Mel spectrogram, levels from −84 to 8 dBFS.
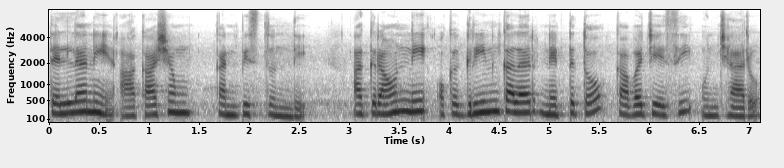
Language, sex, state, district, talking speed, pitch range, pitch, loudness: Telugu, female, Telangana, Mahabubabad, 120 wpm, 195-230 Hz, 210 Hz, -14 LUFS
